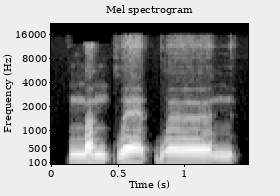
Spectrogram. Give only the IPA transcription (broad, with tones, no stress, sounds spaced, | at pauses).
ŋ ɐ˧ ŋ kʷ ɛː˨ p̚ w œː˨˩ n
